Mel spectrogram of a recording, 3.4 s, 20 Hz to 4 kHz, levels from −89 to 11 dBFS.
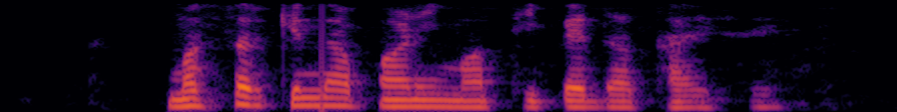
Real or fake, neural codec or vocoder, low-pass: real; none; 3.6 kHz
